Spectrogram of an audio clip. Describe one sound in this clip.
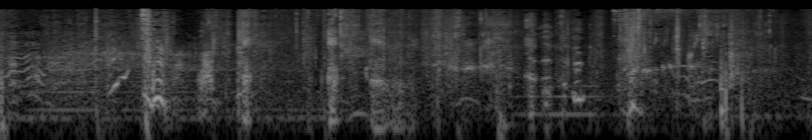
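A knife stabs into flesh with wet thuds.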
